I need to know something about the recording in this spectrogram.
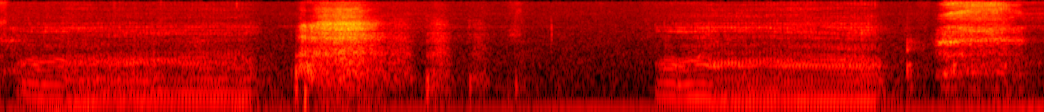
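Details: English Bulldog in deep sleep, snoring indoors: two rattling snores with low, layered harmonic rumbles, separated by a breathy, hissing exhale.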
